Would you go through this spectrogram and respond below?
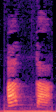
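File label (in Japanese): "あった" Japanese; あります・います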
